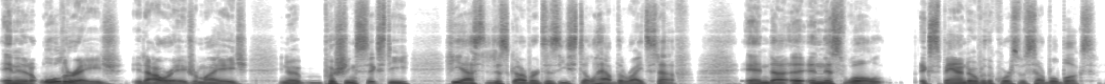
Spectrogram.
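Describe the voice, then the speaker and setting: A man in his sixties with a mid-pitched voice, speaking as an author being interviewed. He talks in a loose, thoughtful way, full of "you know" and restarts. The sound is close and dry, with no room around it. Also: moderate pace, a little mellow, no echo. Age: 60s. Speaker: guest author. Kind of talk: casual podcast interview.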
